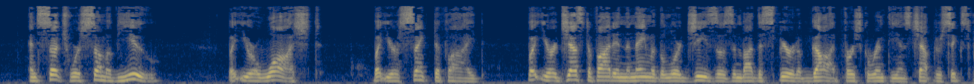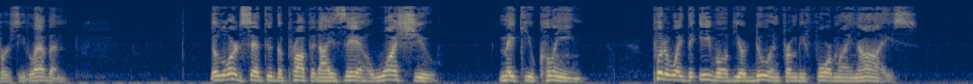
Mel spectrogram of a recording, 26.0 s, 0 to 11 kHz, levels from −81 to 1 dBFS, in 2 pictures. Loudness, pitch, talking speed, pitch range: -23 LUFS, 140 Hz, 140 wpm, 135-155 Hz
